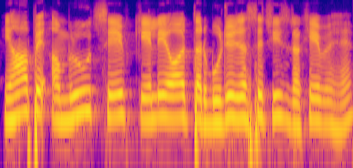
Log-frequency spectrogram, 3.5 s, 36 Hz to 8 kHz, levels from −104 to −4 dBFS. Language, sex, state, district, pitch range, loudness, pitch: Hindi, male, Jharkhand, Ranchi, 165-190 Hz, -15 LUFS, 180 Hz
